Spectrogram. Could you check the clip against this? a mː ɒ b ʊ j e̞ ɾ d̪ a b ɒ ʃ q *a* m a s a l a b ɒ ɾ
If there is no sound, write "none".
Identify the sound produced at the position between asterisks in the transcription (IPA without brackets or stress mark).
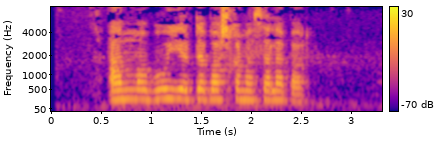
ɑ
